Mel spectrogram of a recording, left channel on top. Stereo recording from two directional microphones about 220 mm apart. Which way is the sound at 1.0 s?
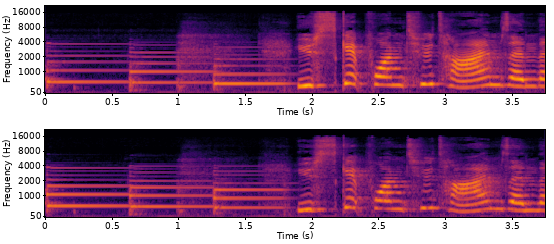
40° left (ahead or behind).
